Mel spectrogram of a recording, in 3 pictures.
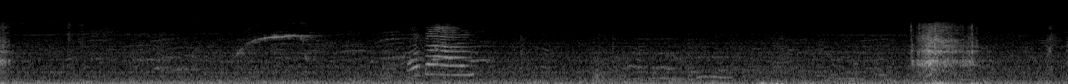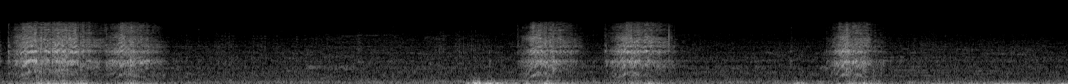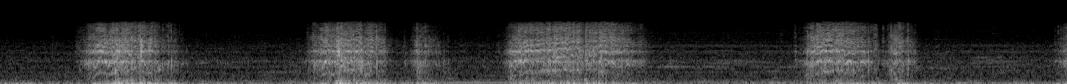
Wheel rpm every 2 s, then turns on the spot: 10, 0, 0, 0, 10, 50, 20, 0, 20, 10, 0, 30, 40, 70, 20, 20.
12-14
